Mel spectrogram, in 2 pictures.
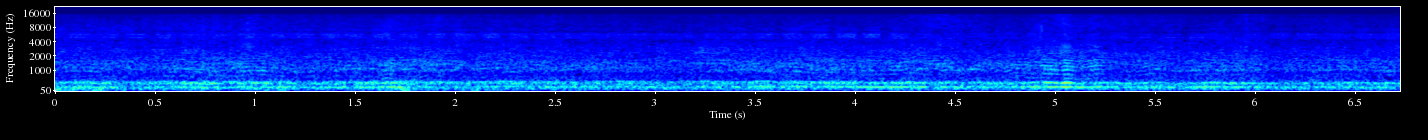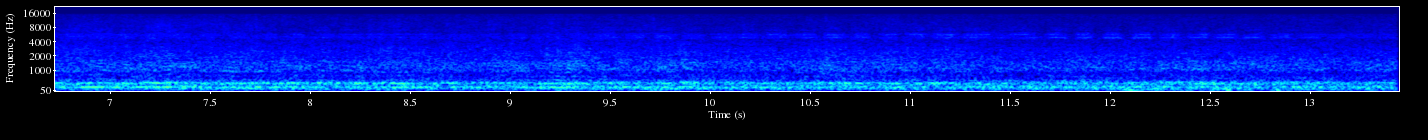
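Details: Natural sound of a honey bee swarm emerging from its hive: a continuous deep hum of many wings, slight wavering pitch, one louder close pass midway, steady to the end.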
